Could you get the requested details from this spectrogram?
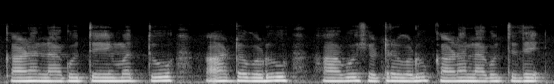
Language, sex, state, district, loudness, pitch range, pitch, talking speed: Kannada, male, Karnataka, Bidar, -12 LUFS, 155-165 Hz, 160 Hz, 85 wpm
